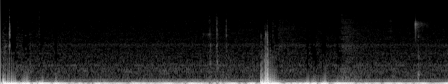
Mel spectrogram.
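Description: Slotting attachment on a milling machine running: a steady machine hum over a low rumble, with a sharp knock about two-thirds of the way through and a fainter one at the start.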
